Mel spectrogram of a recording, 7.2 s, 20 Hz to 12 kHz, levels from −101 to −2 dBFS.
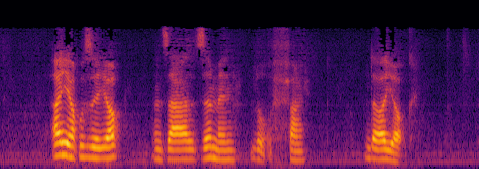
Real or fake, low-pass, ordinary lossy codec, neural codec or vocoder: fake; 7.2 kHz; MP3, 32 kbps; codec, 16 kHz, 0.7 kbps, FocalCodec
